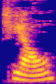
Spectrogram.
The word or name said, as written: เขียว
